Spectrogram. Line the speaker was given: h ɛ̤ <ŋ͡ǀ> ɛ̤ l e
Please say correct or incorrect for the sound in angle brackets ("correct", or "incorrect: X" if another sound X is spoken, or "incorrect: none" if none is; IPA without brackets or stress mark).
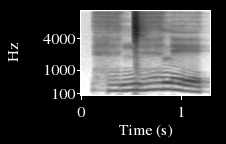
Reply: correct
